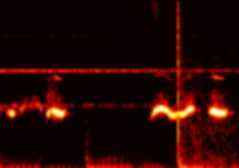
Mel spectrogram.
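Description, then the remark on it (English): Someone whistles a short, wavering tune, several sliding notes with brief pauses between them, with a low rumble and a couple of soft thumps underneath. “I whistle a little.”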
